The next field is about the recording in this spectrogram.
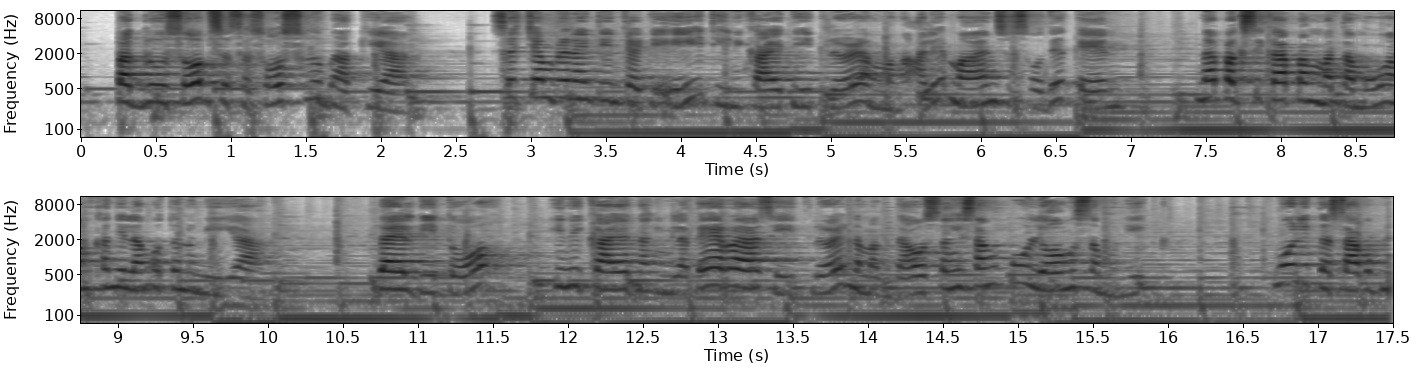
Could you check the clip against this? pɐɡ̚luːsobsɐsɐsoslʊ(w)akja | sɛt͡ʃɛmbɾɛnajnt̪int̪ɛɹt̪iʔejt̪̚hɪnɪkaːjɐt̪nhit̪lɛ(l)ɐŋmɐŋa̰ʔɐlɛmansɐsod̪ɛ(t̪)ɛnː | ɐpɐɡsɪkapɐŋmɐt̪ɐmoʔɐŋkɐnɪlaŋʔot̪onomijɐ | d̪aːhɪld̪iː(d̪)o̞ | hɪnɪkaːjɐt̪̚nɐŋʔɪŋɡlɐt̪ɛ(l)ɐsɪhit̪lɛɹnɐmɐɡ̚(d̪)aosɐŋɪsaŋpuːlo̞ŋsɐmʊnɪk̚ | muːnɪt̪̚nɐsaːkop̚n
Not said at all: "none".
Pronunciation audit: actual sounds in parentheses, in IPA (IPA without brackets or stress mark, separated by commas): b, ɹ, t̪, t̪, ɾ, d̪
